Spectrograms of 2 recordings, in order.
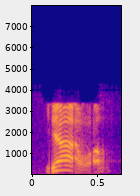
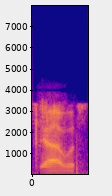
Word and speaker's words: Yahowah: For those who are the first-time listeners, Yahowah's name is exceedingly easy to pronounce. It's comprised of four vowels, one of which is repeated, Yod, Hey, Wah, Hey. The Y is pronounced like the Y in English.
